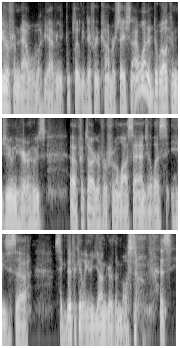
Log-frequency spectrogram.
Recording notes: Real Estate Photographers of America's inaugural Zoom meeting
